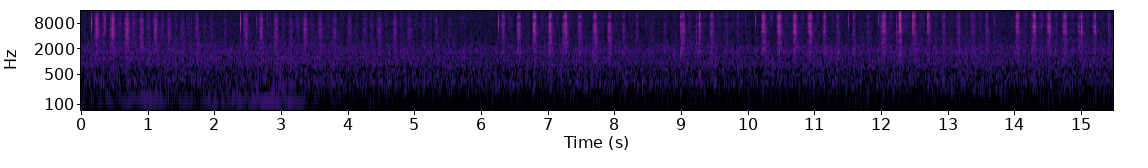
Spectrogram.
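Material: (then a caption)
Paper. A red plastic pen-like tool scratches off the coated number boxes on a small flat paper scratch-off parking coupon resting on a white desk. The result is a quiet run of dry, bright scratching strokes in irregular bursts. A faint low hum sits underneath during the first few seconds.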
